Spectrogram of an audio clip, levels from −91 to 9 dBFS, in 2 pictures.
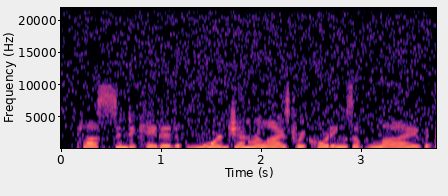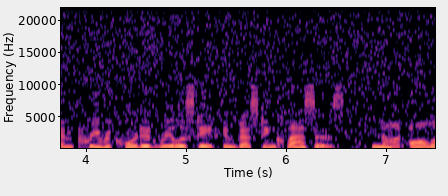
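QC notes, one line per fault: Throughout: overdone noise removal. The noise reduction is set far too aggressively, so any frequency band that sits near the estimated noise floor gets pulled right down or switched off. The low-level parts of the speech fall under that threshold along with the noise, leaving a background of near silence scattered with twinkling, chirpy specks where isolated bands flicker on and off.
2.24–2.85 s: drift correction step. For about 0.6 s, just before "of live and pre", the playback rate jumps up by 5.34 %, so speed and pitch rise together by 90 cents, close to a semitone, and then snap back to normal. The abrupt onset and release of the detuning, rather than a gradual wander, likely comes from clock-matching software changing the resampling ratio in a single step to drain or refill its buffer.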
